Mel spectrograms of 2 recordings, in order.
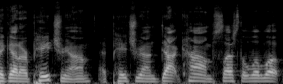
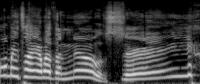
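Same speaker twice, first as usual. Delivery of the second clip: put-on old-timey newsreader voice, higher and louder; 13 semitones higher, 10 dB louder than usual. Trading impressions in conversation, doing an old-timey newsreader voice. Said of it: "like an old timey like newsreader".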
